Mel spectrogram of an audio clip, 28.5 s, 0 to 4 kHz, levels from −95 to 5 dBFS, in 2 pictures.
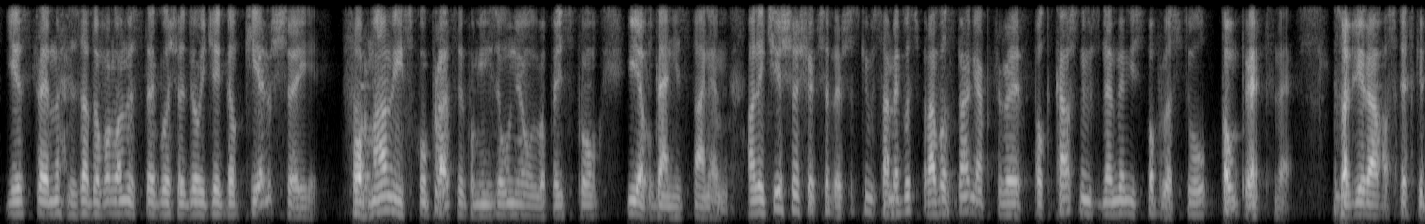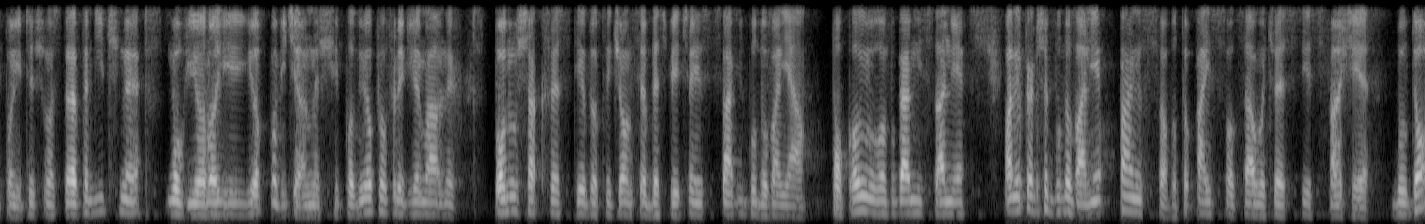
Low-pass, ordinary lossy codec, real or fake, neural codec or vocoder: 3.6 kHz; none; fake; codec, 24 kHz, 0.9 kbps, WavTokenizer, medium music audio release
